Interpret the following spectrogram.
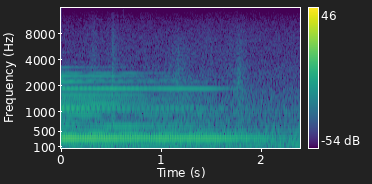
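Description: The last guitar chord of the backing music rings out and fades away, with no singing over it. There are a couple of faint clicks as it dies.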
